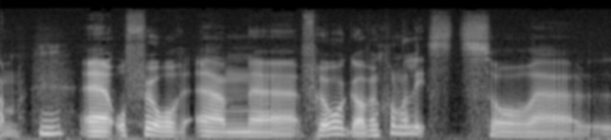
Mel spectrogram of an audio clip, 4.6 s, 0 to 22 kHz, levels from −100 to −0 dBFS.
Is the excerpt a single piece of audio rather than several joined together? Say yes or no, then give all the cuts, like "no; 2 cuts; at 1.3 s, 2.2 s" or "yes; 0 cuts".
yes; 0 cuts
